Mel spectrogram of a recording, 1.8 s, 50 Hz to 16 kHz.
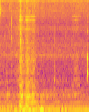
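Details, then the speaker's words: Elektro Automatik EA PS 7065-100 0–65 V 10 A linear power supply, 42 W idle: steady low hum growing louder as output voltage is cranked up, transformers shorted by mounting metal transferring hum to chassis; transformer hum from chassis vibration. "okay are you ready can you hear the hum so we got 42 watts of idle power oh I can't even feel the vibrations there's a very loud hum when I crank up the output voltage"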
